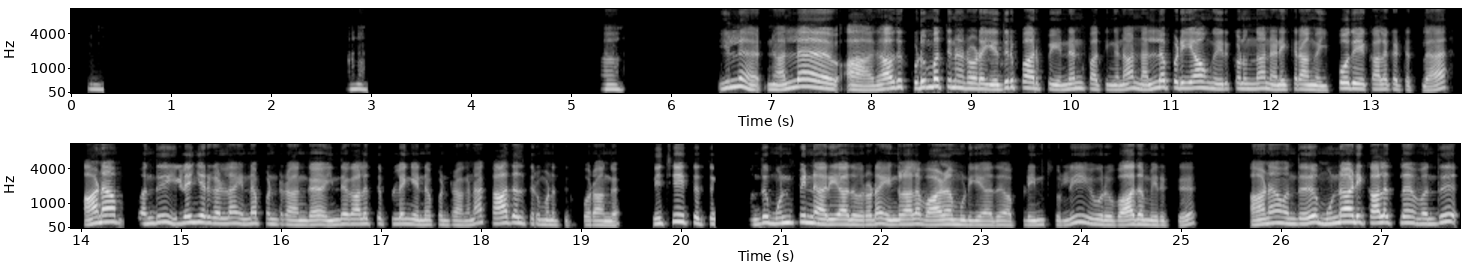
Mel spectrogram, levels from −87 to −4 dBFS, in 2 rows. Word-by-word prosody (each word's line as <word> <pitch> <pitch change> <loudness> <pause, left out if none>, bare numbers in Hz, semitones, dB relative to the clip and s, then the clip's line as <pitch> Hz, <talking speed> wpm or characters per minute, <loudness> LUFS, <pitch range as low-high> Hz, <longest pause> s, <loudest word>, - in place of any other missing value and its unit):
ம். 175 -2 -8 2.4
அ. 180 +1 -5 2.5
அ. - - -2 1.2
இல்ல 265 +5 +2 0.3
நல்ல 190 +10 +1 0.6
அதாவது 175 - +2
குடும்பத்தினருடைய 235 -5 +2
எதிர்பார்ப்பு 225 -2 -1
என்னன்னு 195 +5 -1
பாத்தீங்கனா, 170 0 -2
நல்லபடியா 225 +3 +1
அவங்க 215 -4 -1
இருக்கன்னு 195 +1 -3
தான் 210 -2 -1
நினைக்கிறாங்க, 175 0 +1
இப்போதைய 205 +5 +2
காலகட்டத்துல. 175 -6 -5 0.5
ஆனா 240 +5 +6 0.3
வந்து 210 +5 -2 0.2
இளைஞர்கள்லாம் 215 -2 0
என்ன 205 +3 -2
பண்றாங்க. 170 -4 -2 0.2
இந்த 175 +3 -1
காலத்து 195 +1 -2
பிள்ளைங்க 190 -1 -2
என்ன 170 +1 -1
பண்றாங்கனா, 160 +2 -4 0.2
காதல் 225 +1 +3
திருமணத்துக்கு 165 -4 -5
போறாங்க. 155 -2 -1 0.4
நிச்சயத்ததுக்கு 210 -3 -1 0.4
வந்து 185 +7 0
"முன்பின் 235 +2 +2
அறியாதவரோட 175 -1 +1
எங்களால 180 +3 +2
வாழ 165 +2 +5 0.2
முடியாது" 155 -2 -2
அப்டின் 155 +3 -3
சொல்லி 160 +9 -4 0.2
ஒரு 165 -2 0
வாதம் 170 +1 +4
இருக்கு. 150 0 -6 0.7
ஆனா 200 +5 +2
வந்து 195 -1 -1 0.2
முன்னாடி 255 +4 +5
காலத்துல 235 0 +2 0.2
வந்து 195 +8 -2
190 Hz, 100 wpm, -21 LUFS, 170-220 Hz, 2.5 s, ஆனா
